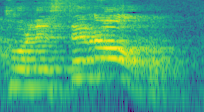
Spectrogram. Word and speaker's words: cholestérol: mais c'est vrai que je confonds en français par exemple les che et les queues. Je ne sais pas pourquoi est-ce qu'on dit chocolat, mais cholestérol. Ça s'écrit tous les deux avec CH.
